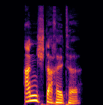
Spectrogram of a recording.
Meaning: inflection of anstacheln: 1. first/third-person singular dependent preterite 2. first/third-person singular dependent subjunctive II
- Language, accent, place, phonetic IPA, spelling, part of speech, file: German, Germany, Berlin, [ˈanˌʃtaxl̩tə], anstachelte, verb, De-anstachelte.ogg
